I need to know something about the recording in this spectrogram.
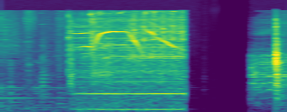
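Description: Short electronic transition sting from a TV news broadcast: a held tone over a low hum with a faint high sweep rising and falling, cut off abruptly into a moment of dead silence.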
